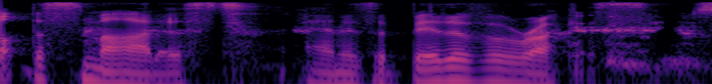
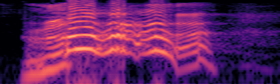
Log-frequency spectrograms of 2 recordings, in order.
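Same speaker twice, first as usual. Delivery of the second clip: sudden loud, high yell of fright; huge startled shriek; startled scream; 22 dB louder than usual. Acted. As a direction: scream like someone thrown backwards off a chair. Patrons flung back from their chairs, scared.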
